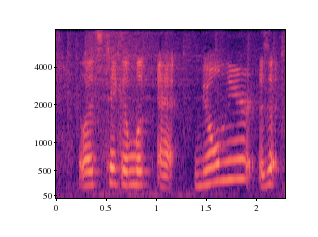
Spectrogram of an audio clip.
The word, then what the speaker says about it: Mjölnir: Let's take a look at Mjölnir.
